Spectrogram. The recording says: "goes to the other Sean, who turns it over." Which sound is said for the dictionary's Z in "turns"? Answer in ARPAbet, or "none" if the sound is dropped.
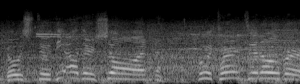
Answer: Z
